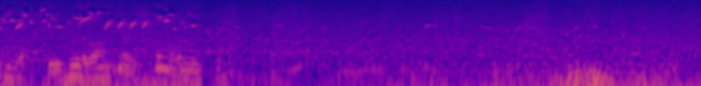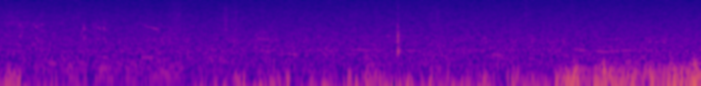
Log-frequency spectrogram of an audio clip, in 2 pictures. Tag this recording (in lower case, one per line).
bird
speech
chirp
bird song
